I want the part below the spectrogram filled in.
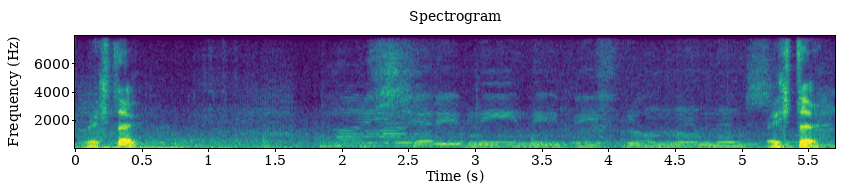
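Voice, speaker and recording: An actor playing a plainspoken, skeptical stalker hero in a video game, blunt and deadpan. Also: male voice, fairly quick, over a noisy crowd, natural voice. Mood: questioning. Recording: clear background noise, ambience.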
